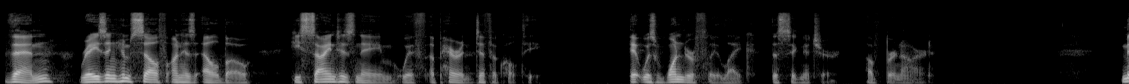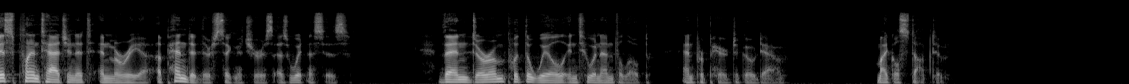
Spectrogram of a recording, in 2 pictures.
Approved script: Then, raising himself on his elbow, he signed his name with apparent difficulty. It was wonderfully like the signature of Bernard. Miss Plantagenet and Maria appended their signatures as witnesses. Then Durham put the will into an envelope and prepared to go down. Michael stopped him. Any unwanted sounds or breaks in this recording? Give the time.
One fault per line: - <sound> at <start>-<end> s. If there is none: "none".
none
